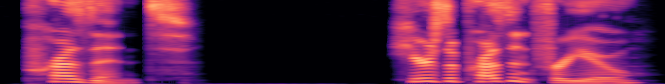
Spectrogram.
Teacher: As a noun or adjective, the stress is on the first syllable.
